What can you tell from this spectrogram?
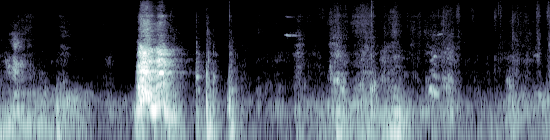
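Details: Ten-week-old Boxer-Malinois mix puppies; one sharp, loud bark bursts out early, followed by a couple of short soft yips and faint rustling indoors.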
